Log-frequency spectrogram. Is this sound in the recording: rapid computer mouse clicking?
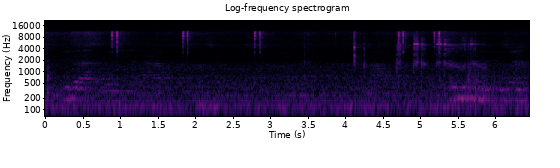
yes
